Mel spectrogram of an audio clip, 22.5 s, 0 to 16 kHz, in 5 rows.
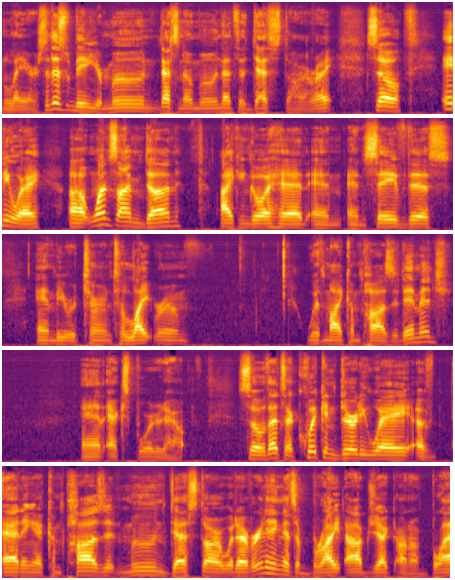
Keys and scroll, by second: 11.4 super+s.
